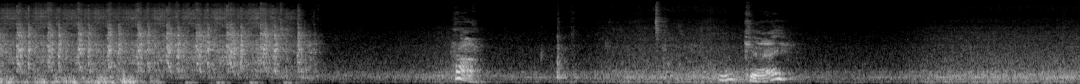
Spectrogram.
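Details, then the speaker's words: 2004 Kawasaki Vulcan 500 stored two or three years, petcock on prime after float bowl reassembly, choke applied: steady starter churn for about three seconds, never fires, then falls quiet; cranks but won't start, cause not confirmed. "maybe let that uh gas sitting there for a minute see if it works its way down into a cylinder or two and we'll be back in a second"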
